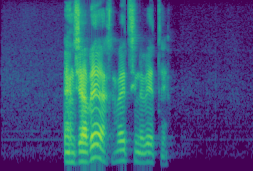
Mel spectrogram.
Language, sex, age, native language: Icelandic, male, 30-39, Icelandic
